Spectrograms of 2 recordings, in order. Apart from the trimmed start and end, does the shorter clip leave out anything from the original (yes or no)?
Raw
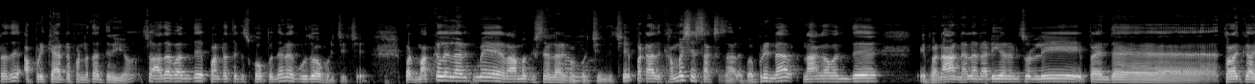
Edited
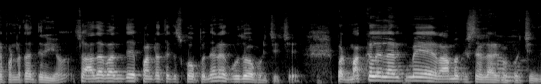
no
